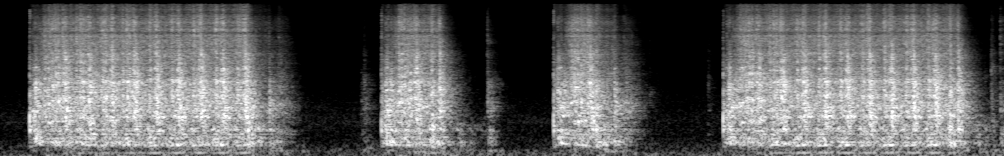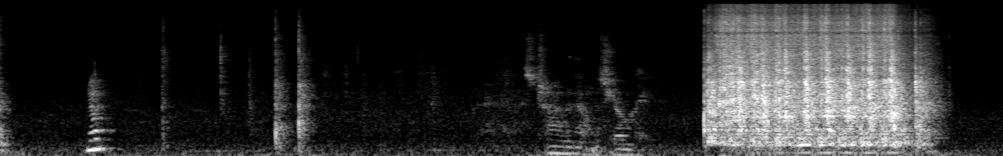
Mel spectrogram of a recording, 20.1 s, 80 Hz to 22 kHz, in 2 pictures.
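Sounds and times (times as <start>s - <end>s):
motorcycle starter cranking engine: 0.3s - 3.0s, 3.6s - 6.5s, 7.2s - 10.1s, 17.1s - 19.6s.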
